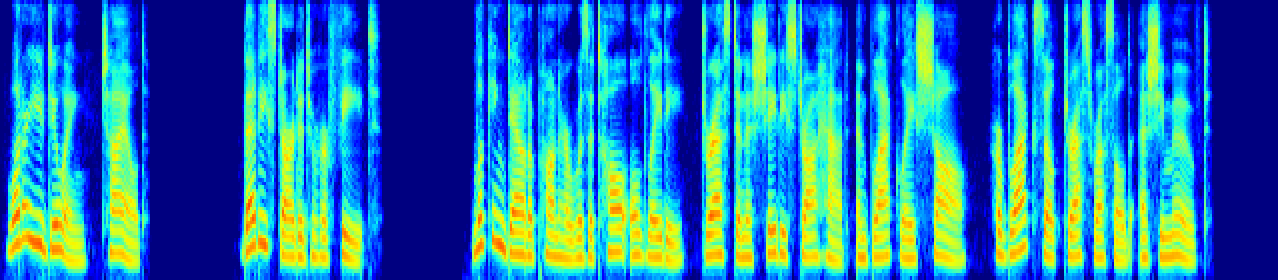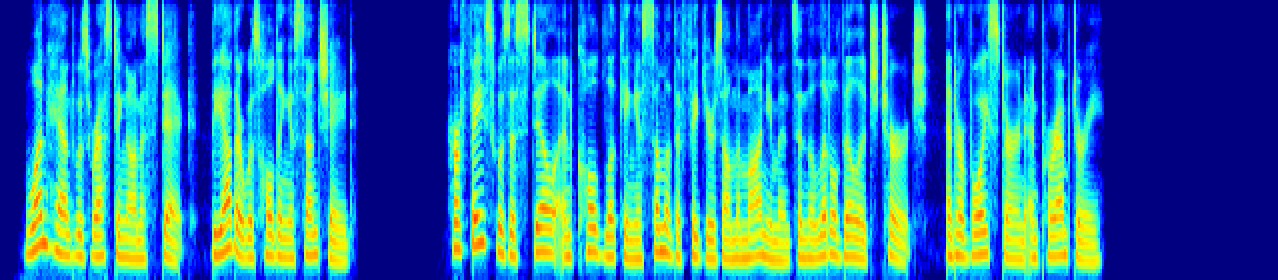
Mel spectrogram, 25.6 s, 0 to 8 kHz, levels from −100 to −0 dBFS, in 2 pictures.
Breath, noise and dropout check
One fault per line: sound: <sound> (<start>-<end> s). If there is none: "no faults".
no faults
